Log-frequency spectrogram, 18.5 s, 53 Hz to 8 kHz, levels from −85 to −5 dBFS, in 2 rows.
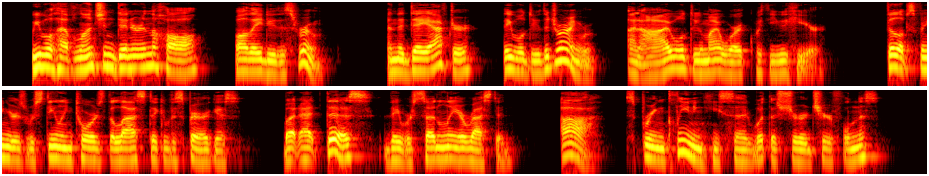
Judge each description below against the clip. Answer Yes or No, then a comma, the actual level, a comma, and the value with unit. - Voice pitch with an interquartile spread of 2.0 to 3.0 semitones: No, average, 3.8 semitones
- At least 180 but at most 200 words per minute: Yes, average, 190 wpm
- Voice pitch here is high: No, low, 130 Hz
